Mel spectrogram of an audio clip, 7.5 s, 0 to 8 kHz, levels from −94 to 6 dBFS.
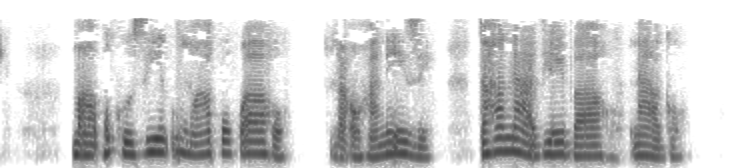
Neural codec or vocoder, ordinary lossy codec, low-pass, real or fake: codec, 16 kHz, 1.1 kbps, Voila-Tokenizer; MP3, 24 kbps; 7.2 kHz; fake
